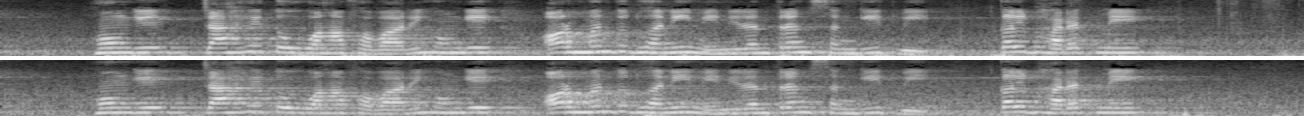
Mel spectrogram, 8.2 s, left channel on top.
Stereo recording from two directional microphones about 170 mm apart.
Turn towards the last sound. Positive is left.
turn(degrees=15)  # may be behind; listen again after turning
